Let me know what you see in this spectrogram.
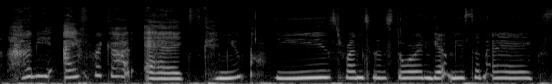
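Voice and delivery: sweet pleading voice. Acting out a request to your honey after yelling at everyone, put-on really sweet voice. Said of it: "the really sweet voice".

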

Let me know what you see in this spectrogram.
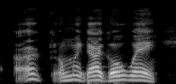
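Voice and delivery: normal talking voice

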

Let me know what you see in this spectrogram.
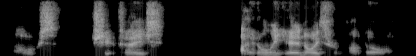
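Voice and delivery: quiet, hushed whispering. A player speaking in character to another character during the game: whispering. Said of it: "I'm gonna whisper".

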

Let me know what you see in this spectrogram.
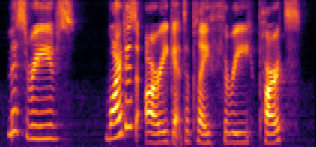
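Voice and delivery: plain

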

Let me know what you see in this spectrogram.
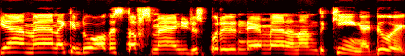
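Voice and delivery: put-on Nepalese accent. Acting out how he really talks and his attitude, in a big, thick Nepalese accent. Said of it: "thick Nepalese accent".

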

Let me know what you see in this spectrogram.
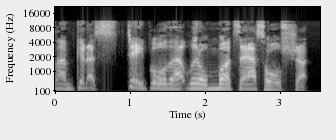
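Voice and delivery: play-acted, pissed-off, ranting angry outburst. Retelling how a man reacted to a dog fouling his yard: angry outburst. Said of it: "he gets all pissed off and goes".

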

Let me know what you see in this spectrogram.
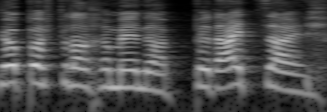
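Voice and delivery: loud shouting in Bavarian dialect. Finding it funny, the speaker imitates a man shouting in Bavarian dialect. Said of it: "er mit seinem bayerischen Dialekt".

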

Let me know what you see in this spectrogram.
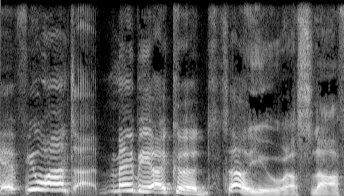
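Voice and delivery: very high, swooping, exaggerated sing-song Italian accent. Showing the only accent she can do, in a stereotypical Italian accent. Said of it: "Stereotypical Italian accent is kind of really the only accent".

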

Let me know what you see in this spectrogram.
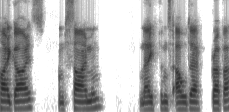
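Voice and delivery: put-on London Cockney accent. Asked how he sounds, a speaker gives a bit of his imitating Simon's accent. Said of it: "give you a bit of my Simon accent".

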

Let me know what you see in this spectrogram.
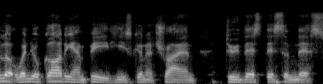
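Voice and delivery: plain

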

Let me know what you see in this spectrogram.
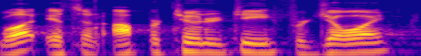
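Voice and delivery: plain

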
